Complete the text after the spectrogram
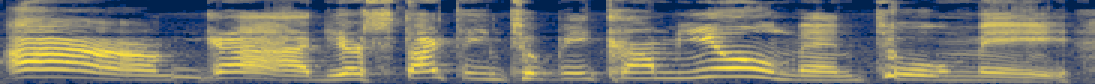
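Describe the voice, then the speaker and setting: A man voicing a flustered, exasperated captor who gives halting, pleading orders. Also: sits high, very animated, a bit bright, heavily acted. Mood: flustered, menacing. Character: flustered male captor with an accent, exasperated, squeamish.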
